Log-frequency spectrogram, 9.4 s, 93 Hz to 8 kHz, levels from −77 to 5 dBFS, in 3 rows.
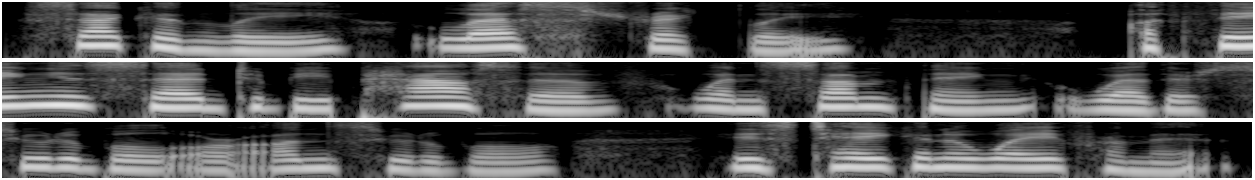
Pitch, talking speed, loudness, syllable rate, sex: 200 Hz, 135 wpm, -18 LUFS, 4.5 syllables/s, female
